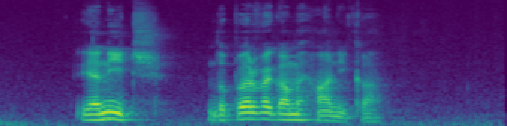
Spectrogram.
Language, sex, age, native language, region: Slovenian, male, 12-17, Slovenian, Pomurje region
